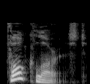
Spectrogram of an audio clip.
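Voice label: "folklorist", British English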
